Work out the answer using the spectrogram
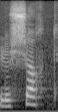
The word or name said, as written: shorts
